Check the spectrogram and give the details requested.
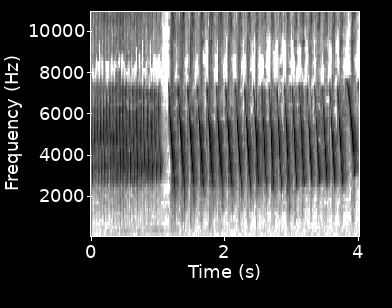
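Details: Male canary with full-power song: a dense buzzy trill, brief pause, then a long fast run of repeated downward-slurred whistles.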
